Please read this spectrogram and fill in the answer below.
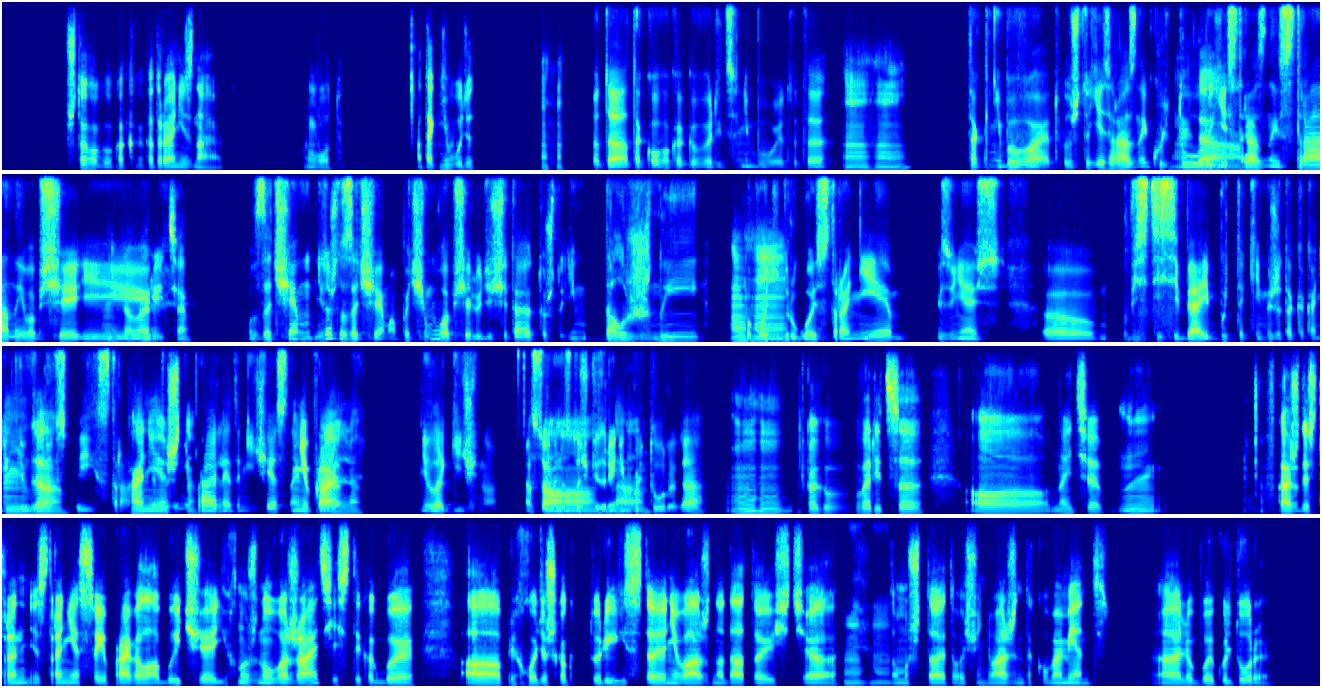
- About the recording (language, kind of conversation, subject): Russian, unstructured, Почему люди во время путешествий часто пренебрегают местными обычаями?
- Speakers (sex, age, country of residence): male, 20-24, Germany; male, 25-29, Poland
- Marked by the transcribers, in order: tapping; chuckle; stressed: "должны"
